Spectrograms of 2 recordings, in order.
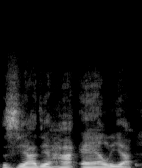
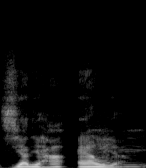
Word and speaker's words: Ziadiaha Elia: And that is not a Malagasy name, but that is the name from us, and that is my name, so I pronounce it as my father pronounced it, Ziadiaha Elia.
